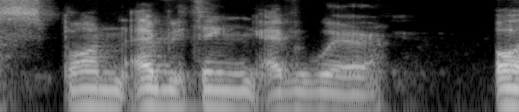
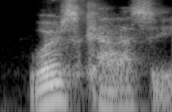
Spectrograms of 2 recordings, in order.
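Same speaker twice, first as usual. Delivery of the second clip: small, little voice, pitched slightly lower. Retelling how he asks where cassie is, in a little voice a bit lower. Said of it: "he says this little voice a little bit lower this time".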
